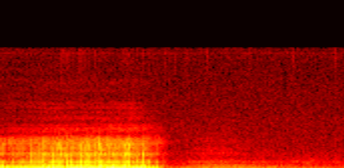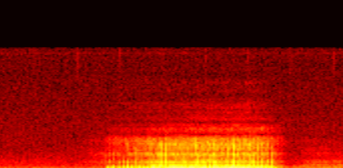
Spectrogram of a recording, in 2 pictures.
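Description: Loud, rough rattling snores on breathing in, separated by quiet pauses; snoring from a sound-effect recording.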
